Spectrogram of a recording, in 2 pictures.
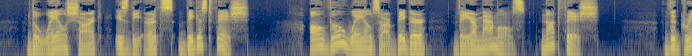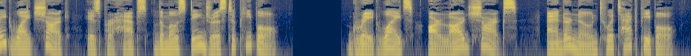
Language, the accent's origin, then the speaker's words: English; Madison, Wisconsin, United States; English is a second language; also born or lived in California; now in Urayasu, Japan; I'm from Madison, Wisconsin. It is near the Great Lakes.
